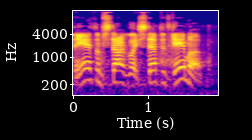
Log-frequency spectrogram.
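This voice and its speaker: A young man playing a game with a friend, blunt and sweary, calling out enemies in quick bursts. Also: high-pitched, expressive, very noisy. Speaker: teammate. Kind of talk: casual gameplay chat. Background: music playing.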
